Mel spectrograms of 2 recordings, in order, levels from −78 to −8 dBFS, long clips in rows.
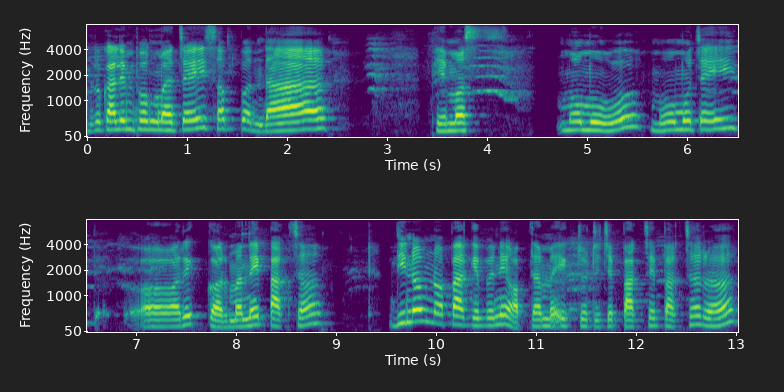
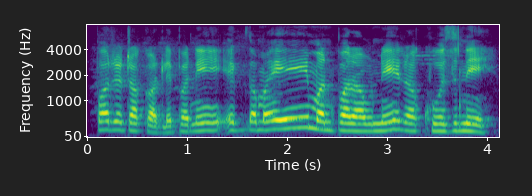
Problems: constant background noise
